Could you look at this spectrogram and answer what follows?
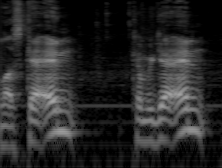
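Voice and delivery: ordinary talk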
